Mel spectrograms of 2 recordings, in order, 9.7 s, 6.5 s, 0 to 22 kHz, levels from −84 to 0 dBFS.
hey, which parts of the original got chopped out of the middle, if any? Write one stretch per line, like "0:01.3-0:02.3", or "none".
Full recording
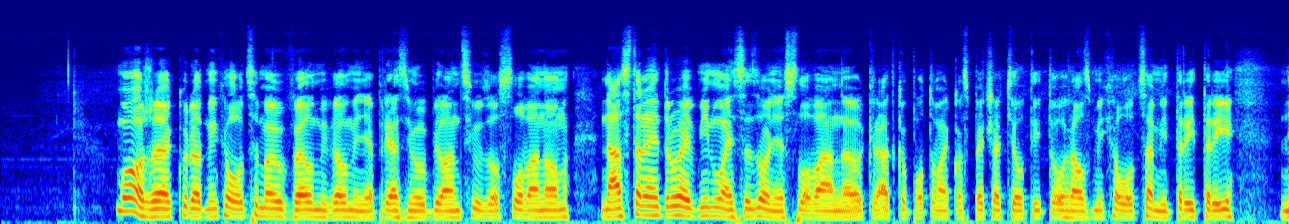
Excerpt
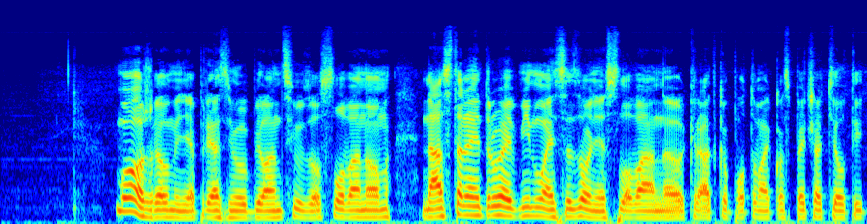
0:01.1-0:02.5

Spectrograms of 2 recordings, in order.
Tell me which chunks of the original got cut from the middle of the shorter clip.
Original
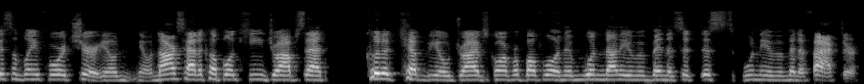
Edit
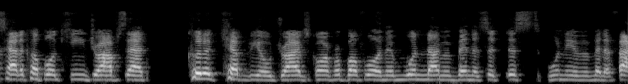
0:06.2-0:06.3

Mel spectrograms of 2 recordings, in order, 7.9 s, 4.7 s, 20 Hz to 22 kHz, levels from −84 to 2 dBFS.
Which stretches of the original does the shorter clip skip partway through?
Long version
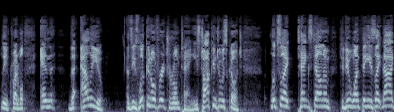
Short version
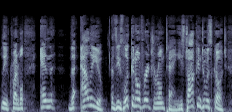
0:02.1-0:02.4

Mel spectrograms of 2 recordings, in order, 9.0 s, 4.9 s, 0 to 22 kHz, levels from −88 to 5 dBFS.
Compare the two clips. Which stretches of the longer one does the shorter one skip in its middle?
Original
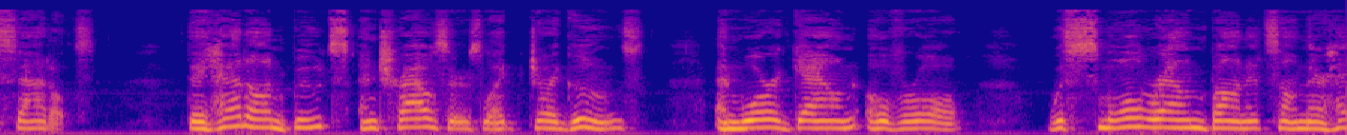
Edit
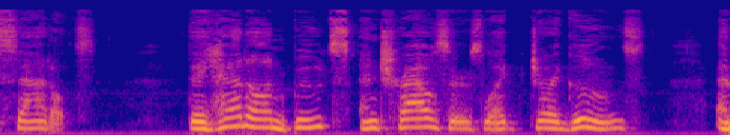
none

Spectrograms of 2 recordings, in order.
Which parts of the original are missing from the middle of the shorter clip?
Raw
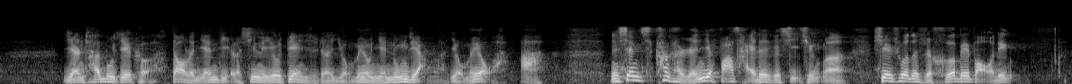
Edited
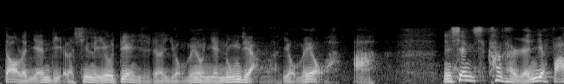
none

